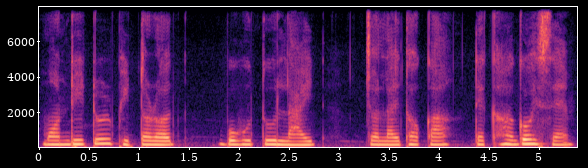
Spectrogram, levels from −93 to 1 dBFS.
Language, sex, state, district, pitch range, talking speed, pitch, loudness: Assamese, female, Assam, Kamrup Metropolitan, 215-230 Hz, 90 wpm, 220 Hz, -16 LUFS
